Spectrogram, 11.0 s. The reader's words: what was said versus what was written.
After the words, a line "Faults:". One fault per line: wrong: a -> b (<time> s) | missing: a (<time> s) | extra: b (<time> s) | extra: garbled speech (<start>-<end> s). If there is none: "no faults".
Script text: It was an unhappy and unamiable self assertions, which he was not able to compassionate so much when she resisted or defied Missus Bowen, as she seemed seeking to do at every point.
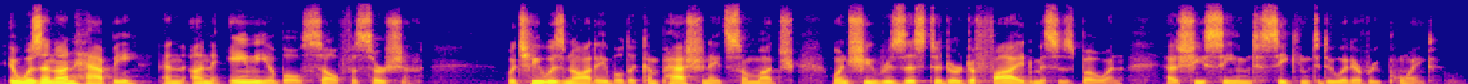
It was an unhappy and unamiable self assertion, which he was not able to compassionate so much when she resisted or defied Missus Bowen, as she seemed seeking to do at every point.
Faults:
wrong: assertions -> assertion (2.6 s)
